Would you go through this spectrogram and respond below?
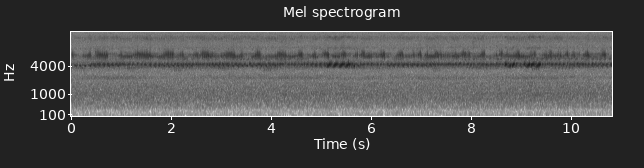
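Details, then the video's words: A dense nocturnal chorus of crickets keeps up a constant high shrill hum with rhythmic chirping pulses. Short louder trills break through around five seconds and again near nine seconds. "Soothing Cricket Sounds"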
